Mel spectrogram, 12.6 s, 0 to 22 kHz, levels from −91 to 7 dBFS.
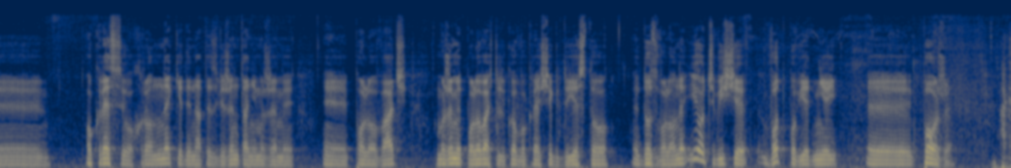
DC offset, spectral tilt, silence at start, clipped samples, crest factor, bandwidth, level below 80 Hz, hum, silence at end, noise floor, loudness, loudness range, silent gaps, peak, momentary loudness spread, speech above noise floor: under 0.1%; -5.5 dB/octave; 0 s; under 0.1%; 18 dB; 15 kHz; -54 dBFS; none; 0 s; -54 dBFS; -33 LUFS; 3 LU; none; -14 dBFS; 13 LU; 21 dB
